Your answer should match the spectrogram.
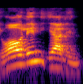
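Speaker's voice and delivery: ordinary delivery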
